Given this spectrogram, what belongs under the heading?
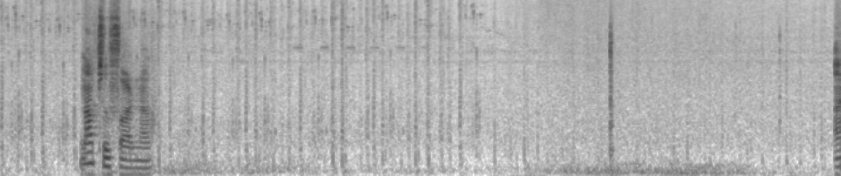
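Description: A horse's hooves clip-clop in the video game Skyrim, with a brief, loud burst of close hoofbeats followed by softer, scattered steps. A voice speaks over them.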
